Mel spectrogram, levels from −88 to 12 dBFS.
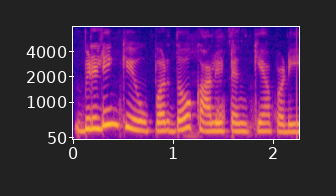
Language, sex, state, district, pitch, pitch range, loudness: Hindi, female, Himachal Pradesh, Shimla, 230 Hz, 220-285 Hz, -12 LUFS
